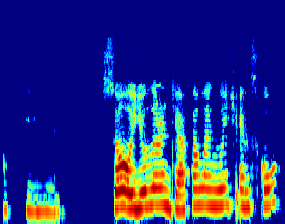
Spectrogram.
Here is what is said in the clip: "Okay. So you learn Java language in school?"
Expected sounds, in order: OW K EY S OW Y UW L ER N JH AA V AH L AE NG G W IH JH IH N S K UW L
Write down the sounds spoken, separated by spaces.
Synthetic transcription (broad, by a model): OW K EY S OW Y UW L ER N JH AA P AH L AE NG G W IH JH IH N S K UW L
